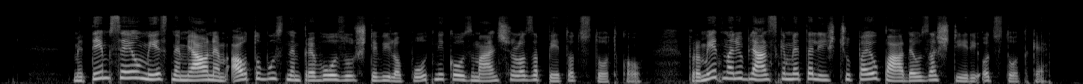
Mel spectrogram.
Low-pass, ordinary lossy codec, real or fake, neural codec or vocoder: 9.9 kHz; none; fake; vocoder, 22.05 kHz, 80 mel bands, WaveNeXt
